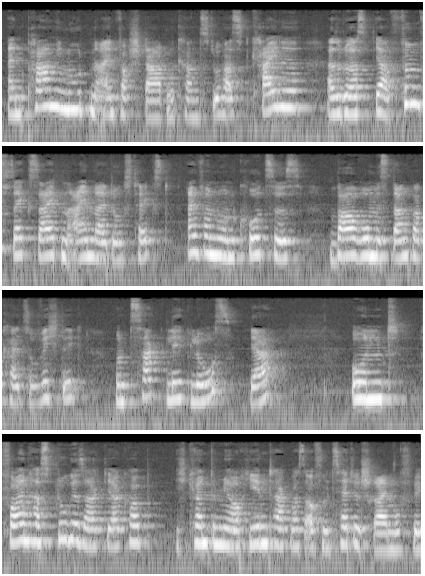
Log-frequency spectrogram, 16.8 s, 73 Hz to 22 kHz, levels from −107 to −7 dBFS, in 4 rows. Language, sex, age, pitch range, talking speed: German, female, 20-39, 225-260 Hz, 175 wpm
